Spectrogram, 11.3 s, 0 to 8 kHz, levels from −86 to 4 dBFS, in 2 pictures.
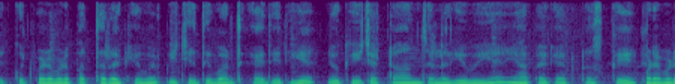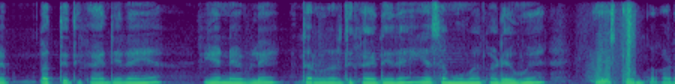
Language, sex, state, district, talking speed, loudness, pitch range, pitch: Hindi, female, Bihar, Kishanganj, 235 wpm, -31 LUFS, 180-195 Hz, 185 Hz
